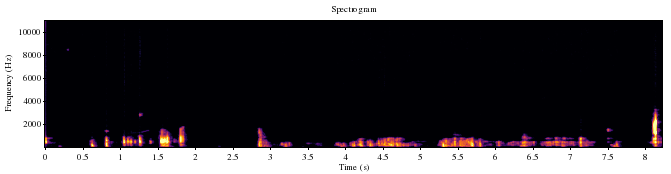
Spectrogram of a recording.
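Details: Stomach growling: gurgling, bubbling rumbles in bursts with pauses.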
